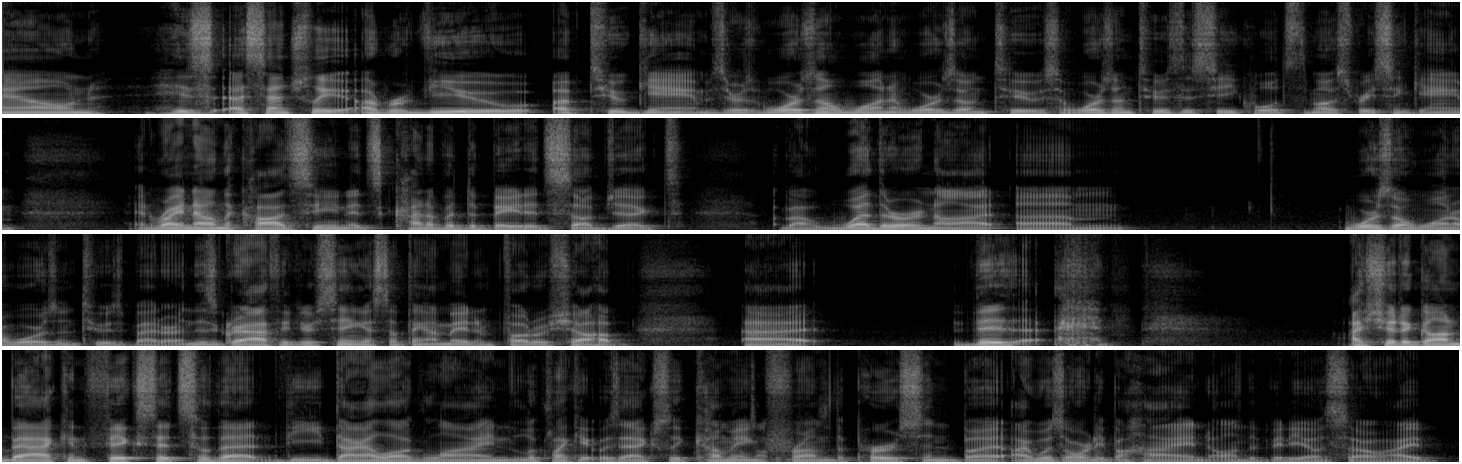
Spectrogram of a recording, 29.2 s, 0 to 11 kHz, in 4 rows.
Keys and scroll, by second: 10.6 ctrl+z, 10.8 ctrl+z, 11.5 ctrl+z, 25.3 space, 25.9 space, 27.3 space, 27.7 space.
